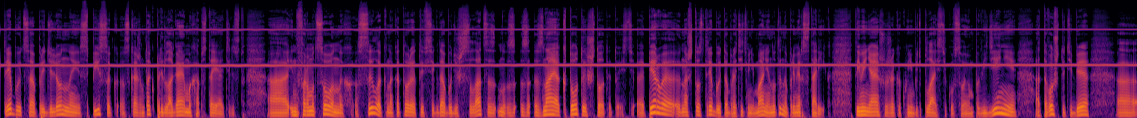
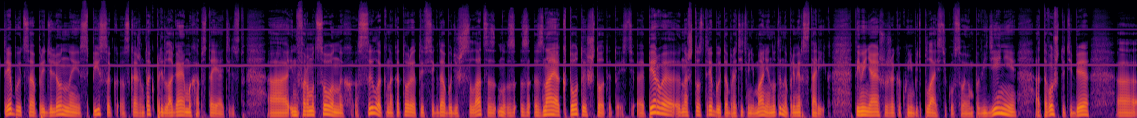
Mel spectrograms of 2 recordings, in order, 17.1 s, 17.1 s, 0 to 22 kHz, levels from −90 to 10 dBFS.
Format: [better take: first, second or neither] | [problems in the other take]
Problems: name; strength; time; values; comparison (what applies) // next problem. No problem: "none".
second | high-pitched whine; loud; throughout; 2.5 kHz, 9 dB below the speech; faint in the second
